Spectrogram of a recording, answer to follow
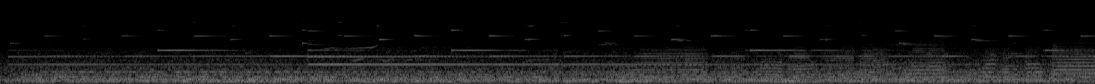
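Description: Marching band front-ensemble percussion playing chime-like metallic notes: many short high bell tones scattered over a few held ringing tones, growing busier in the second half.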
